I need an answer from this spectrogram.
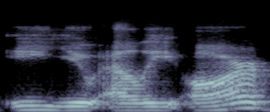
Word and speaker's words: Euler: mathematician, a German mathematician whose name is Euler. It's spelled E-U-L-E-R, but in German, you're supposed to say that out loud as Euler.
